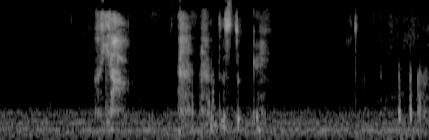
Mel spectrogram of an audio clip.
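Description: A young woman's soft whispering and breaths, in a few short bursts, over a low steady room hum.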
